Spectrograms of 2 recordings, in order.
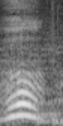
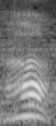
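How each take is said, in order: First: The sound is deep, heavy and comes from the chest. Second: The sound is thin and light from the throat. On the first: The speaker calls it wrong. "hanya besar banget, yaitu misalnya ngebas gitu" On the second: The speaker calls it right. "maka harus keluarnya tipis"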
